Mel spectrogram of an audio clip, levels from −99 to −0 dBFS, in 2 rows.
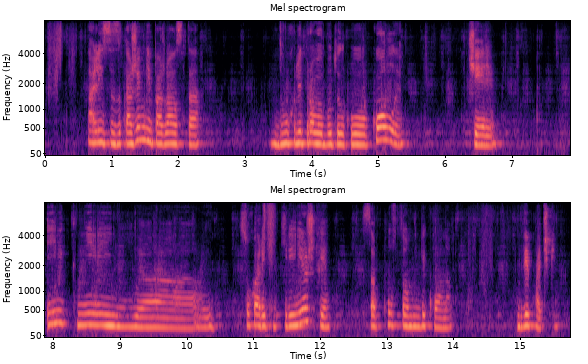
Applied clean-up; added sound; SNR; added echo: neural separator model SepFormer DNS4.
